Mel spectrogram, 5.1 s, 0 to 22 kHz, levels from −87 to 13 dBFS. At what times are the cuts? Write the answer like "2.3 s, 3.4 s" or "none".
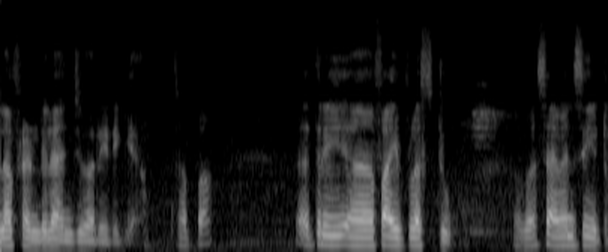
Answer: none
